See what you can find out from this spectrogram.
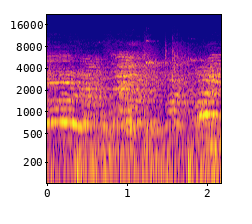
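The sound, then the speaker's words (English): Basketball dribbled during a game in the third quarter: a few hard bounces land under a steady wash of voices and crowd noise. “dribbling with pace down the right side of the lane”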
